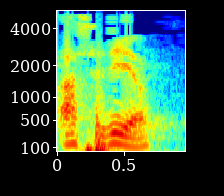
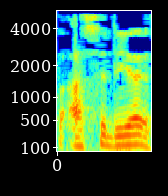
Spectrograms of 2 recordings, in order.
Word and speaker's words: acedia: "The demon of Acedia," let me just say, I've seen it pronounced both Acedia, it's A-C-E-D-I-A, or Acedia, means sloth.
